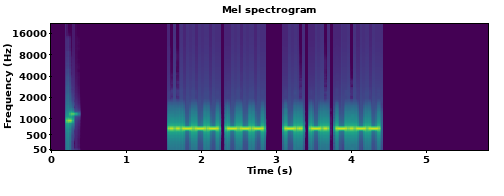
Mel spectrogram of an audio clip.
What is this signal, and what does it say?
Morse code, heard as a keyed tone, about 28 wpm, 700 Hz. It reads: 2O NNY
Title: Winter Field Day Exchanges 28wpm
